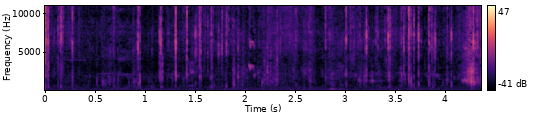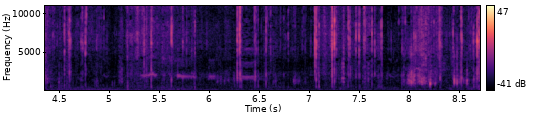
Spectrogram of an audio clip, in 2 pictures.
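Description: Sulphur-crested cockatoos cracking seeds with their beaks as they feed from a tub of seed mix: a steady run of small sharp cracks and clicks, with one louder short sound about four seconds in.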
